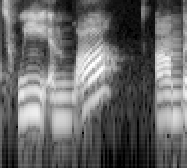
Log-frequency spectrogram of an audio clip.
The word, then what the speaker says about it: Tui: ocean and in the show they are called tui and la um the correct pronunciation would be tui which means to push and pull and we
